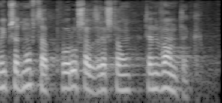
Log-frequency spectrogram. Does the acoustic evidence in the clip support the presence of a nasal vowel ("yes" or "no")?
yes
